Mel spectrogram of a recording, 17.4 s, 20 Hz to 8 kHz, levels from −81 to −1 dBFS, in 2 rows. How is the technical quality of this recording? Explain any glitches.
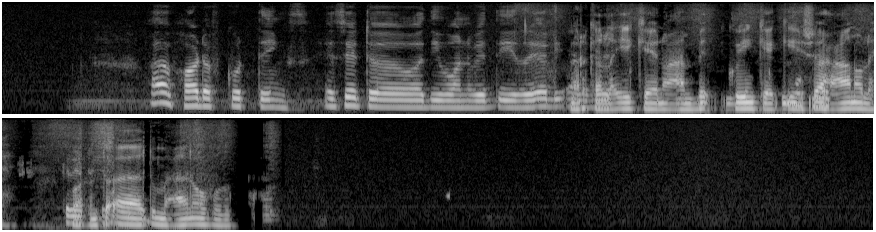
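The recording has two related call-path faults: echo leaking back from a loudspeaker, and the talker being suppressed during double talk.

Echo leak, at 5.50–5.56 s, 6.95–7.90 s, 8.89–10.64 s and 11.19–11.52 s. The likely cause is a far end playing the call on a loudspeaker whose echo canceller failed to remove what its microphone picked up, so that sound returned down the line. You hear a copy of the speech delayed by 398 ms. It is faint at first, about 25 dB below the speech, and louder later, around 10 to 20 dB below.

Speech suppressed in double talk, at 5.58–6.95 s and 7.74–11.22 s. Both ends were active together, and the echo canceller likely could not tell its own talker from the loudspeaker echo, so it turned everything down. The main speech dips or cuts out in pieces, by as much as roughly 40 dB. This totals about a second in the first stretch and about two seconds in the second, with nothing audible above 8 kHz from the call's band limit.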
